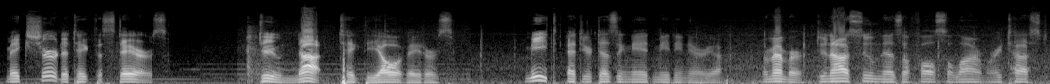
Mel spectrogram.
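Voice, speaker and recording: A man's voice: medium pitch, normal speed, fairly bright tone, slight background noise. A man reading scripted instructional narration in a formal, instructive manner. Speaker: training narrator.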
